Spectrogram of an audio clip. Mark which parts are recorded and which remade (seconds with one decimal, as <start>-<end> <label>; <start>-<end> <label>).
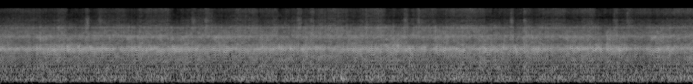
0.0-6.9 remade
